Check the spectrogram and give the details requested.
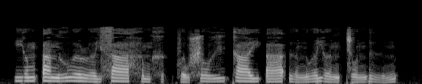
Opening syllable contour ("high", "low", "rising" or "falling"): rising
